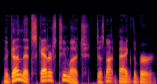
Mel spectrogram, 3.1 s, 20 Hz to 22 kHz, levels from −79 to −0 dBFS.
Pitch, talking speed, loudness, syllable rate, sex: 115 Hz, 210 wpm, -18 LUFS, 4.2 syllables/s, male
